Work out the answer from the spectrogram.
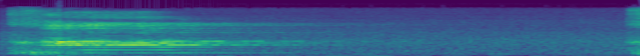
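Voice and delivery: খ thick and heavy from the upper throat; a heavy throaty খ with open mouth; letter name Kha. Shown as a demonstration. Teacher models heavy খ for the class. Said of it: "এই হরফটির নাম হচ্ছে".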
